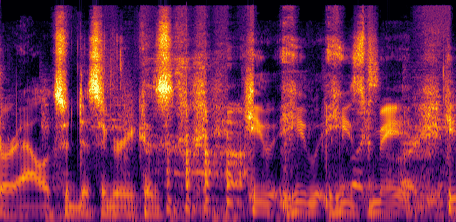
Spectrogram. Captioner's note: laughing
